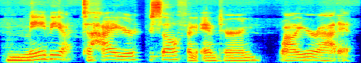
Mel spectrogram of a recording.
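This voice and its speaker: A woman voicing a pushy, flirtatious woman reporter who talks smoothly and forwardly, in a tabletop role-play. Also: low-pitched, measured pace. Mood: scheming.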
